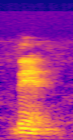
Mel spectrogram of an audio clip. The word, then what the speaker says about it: then: mesmo com o M, no inglês não. Terminou em M, é M. Terminou em N, é N. É como se fosse um gráfico aberto, ele vai fazendo um fade. Aqui não, ele fecha.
